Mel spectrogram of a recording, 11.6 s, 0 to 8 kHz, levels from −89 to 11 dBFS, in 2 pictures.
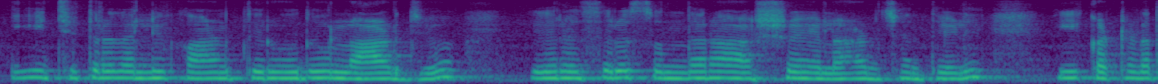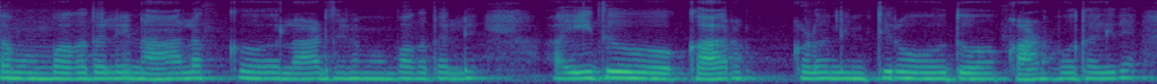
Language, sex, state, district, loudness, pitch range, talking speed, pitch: Kannada, female, Karnataka, Shimoga, -29 LUFS, 205-225 Hz, 115 wpm, 215 Hz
